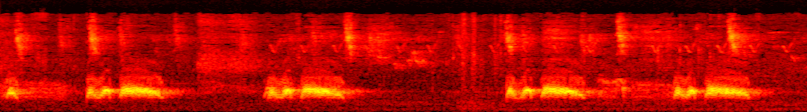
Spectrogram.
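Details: Field-type spotted dove cooing in a fighting context: rich, throaty doubled coos in spaced bunches every two to three seconds, with sharp high chirps from other small birds scattered throughout.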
